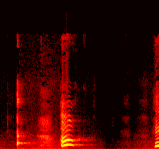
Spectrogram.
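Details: Two abrupt, voiced hic sounds, each cut off sharply with a brief squeaky tail, from a two-week-old just after a bath, in an episode expected to last about ten minutes; hiccups.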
